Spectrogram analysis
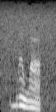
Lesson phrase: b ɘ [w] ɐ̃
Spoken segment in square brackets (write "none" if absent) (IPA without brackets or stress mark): w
